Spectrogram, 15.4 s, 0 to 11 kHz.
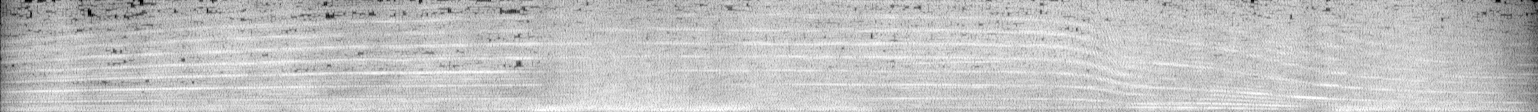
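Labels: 0.0s An airplane propeller drones deeply and gets louder until abruptly stopping. 8.9s
0.0s A loud, high-pitched mechanical siren wails. 15.4s
13.5s A deep, droning propeller sound. 15.4s

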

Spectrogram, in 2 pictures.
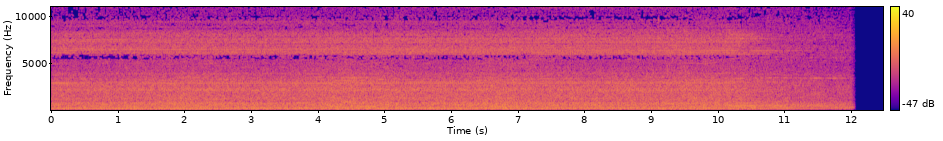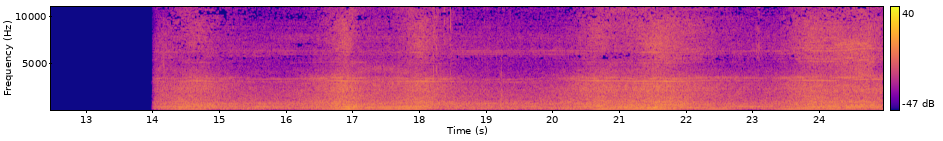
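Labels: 0.0s A vacuum cleaner hums continuously in a rhythmic pattern. 12.2s
13.6s A vacuum cleaner hums continuously as it moves, with its loudness rising and falling. 25.0s

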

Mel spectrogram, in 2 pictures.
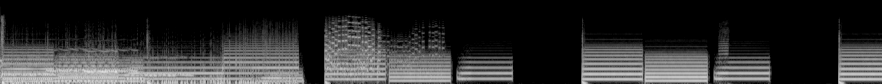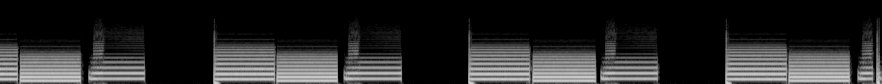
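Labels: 0.0s A low-quality sound from an old retro game. 3.9s
0.0s A beeping sound indicating an error changes its frequency. 5.2s
5.8s An error beep changes its frequency. 7.7s
8.4s A beeping sound indicating an error changes its frequency. 10.3s
10.9s A beeping sound indicating an error changes its frequency. 12.9s
13.5s An error beeping sound changes its frequency. 17.6s

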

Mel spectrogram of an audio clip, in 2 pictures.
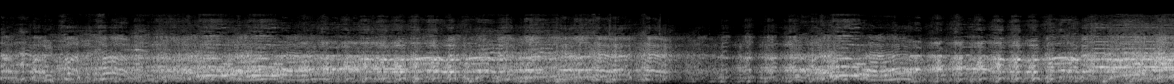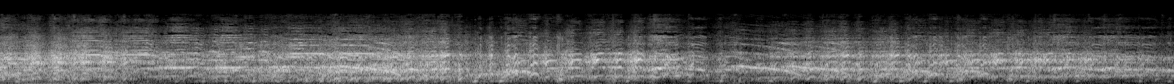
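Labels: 0.0s A group of people laughing, with the sound distorted due to reverse audio. 23.5s

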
